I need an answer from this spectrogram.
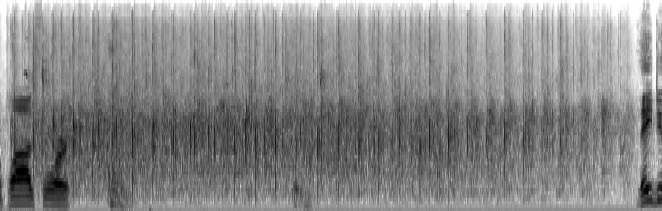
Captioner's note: applause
